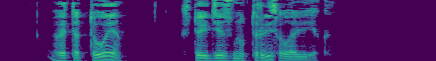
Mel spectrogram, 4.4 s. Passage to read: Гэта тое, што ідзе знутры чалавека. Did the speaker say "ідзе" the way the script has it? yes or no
yes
